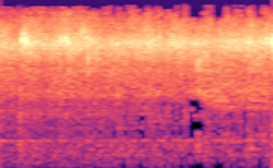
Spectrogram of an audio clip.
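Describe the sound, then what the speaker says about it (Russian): Diced carrots and the lower parts of green onion sauté in olive oil with a steady, soft, even sizzle, a quiet continuous hiss with no talk. "Сейчас я это буду все пассеровать на оливковом масле"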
